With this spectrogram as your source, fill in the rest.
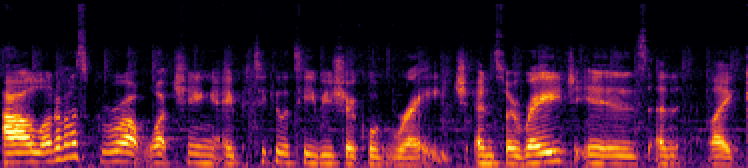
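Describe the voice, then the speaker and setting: This woman has a fairly low pitch and ordinary pitch variation, speaking at a moderate pace with hardly any pauses. Noticeable background noise sits behind her. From Australia, Adelaide. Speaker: music journalist. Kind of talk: casual chat.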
